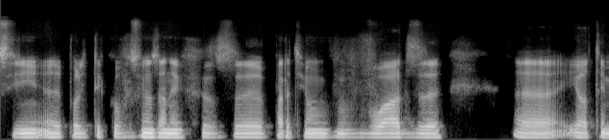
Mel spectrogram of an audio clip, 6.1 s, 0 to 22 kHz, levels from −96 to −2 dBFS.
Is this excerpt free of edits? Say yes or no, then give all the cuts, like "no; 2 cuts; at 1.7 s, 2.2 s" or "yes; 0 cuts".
yes; 0 cuts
